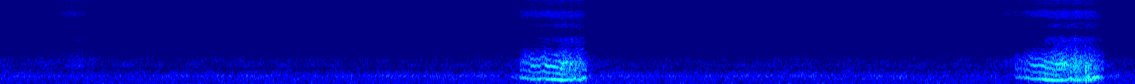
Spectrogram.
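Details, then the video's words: Tired female dog snoring in her sleep: a faint short snore, then two louder rasping inhalations about four seconds apart, each with a wavering whistled tone sliding downward, otherwise quiet indoor background. "Snoring dog, maybe she is tired"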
